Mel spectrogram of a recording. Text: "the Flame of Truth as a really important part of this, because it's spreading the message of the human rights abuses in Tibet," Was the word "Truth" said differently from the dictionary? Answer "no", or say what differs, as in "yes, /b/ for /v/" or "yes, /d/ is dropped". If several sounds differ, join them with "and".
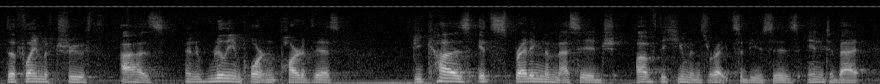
no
